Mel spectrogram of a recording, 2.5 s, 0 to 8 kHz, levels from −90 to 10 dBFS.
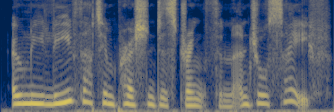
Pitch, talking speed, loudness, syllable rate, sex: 225 Hz, 215 wpm, -15 LUFS, 6.9 syllables/s, female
